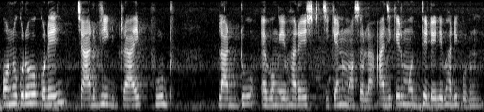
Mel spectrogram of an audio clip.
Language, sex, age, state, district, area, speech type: Bengali, female, 30-45, West Bengal, Paschim Bardhaman, urban, read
